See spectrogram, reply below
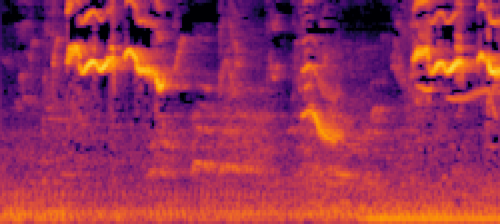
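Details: Fighting oriental magpie-robin (kacer) in heated, varied song rich in fills: high wavering whistled phrases, a soft lower whistle, a falling slurred note, then renewed high warbling.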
